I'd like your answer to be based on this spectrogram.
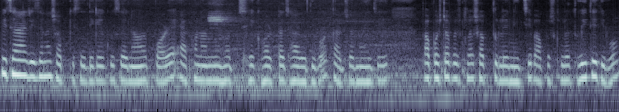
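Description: A young woman narrating her home vlog in a soft, hushed voice-over. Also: fairly low pitch, steady tone, fairly quick, background noise. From Bangladesh. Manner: soft, hushed talk so a sleeping child stays asleep. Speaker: vlogger.

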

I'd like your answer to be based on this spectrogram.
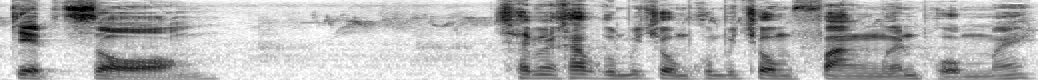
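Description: A man's voice: medium pitch, very fast, darkish tone, a little hiss or hum. A man with a Northeastern Thai accent chatting casually and coaxingly, repeating short questions insistently. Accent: Northeastern Thai (Isan). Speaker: video host talking to a pet bird.

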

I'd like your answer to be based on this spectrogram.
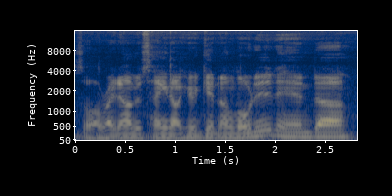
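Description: Talking from inside his truck cab, this worn-out American driver in his forties chats in a rambling, easygoing vlog style, pausing often to fill the gaps. He has a mid-range male voice, picked up by a phone or dash camera held at arm's length with slight background noise.

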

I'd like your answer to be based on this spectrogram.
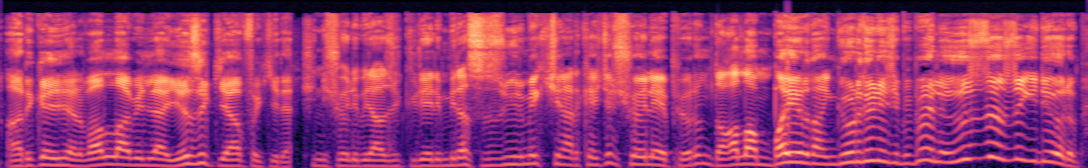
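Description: A man giving excitable gameplay commentary, talking straight to his viewers at a rapid clip. His voice sits high for a man, and the sound is close and dry, with no room around it. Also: no room sound. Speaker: gaming channel host.

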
